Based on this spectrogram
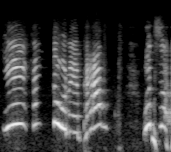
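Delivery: shrill, very high, loud squeaky voice. Retelling answering a caller from the bank, high squeaky Whitey voice. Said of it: "you do like that high pitched squeak".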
